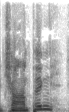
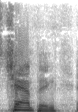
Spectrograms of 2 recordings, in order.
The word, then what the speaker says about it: champing: And now, every time I hear somebody say chomping, I immediately say in my head, or sometimes out loud, it's champing.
